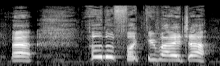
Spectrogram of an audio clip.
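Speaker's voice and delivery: high, slowed words through laughter; laughing disbelief. Real, not acted. Gamer to friend shot off his bike, laughing incredulously. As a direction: crack up while asking.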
